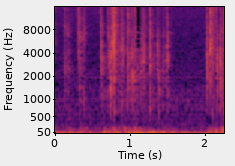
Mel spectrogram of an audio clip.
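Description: Computer keyboard keys clicking in an irregular run of keystrokes as a sentence is typed, pausing shortly before the end.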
